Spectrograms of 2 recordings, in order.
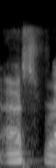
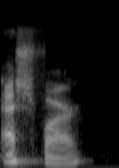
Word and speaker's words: Eshvar: Aparna and Esvar. – Eswar. – No, Esh. It's like Eshvar. I heard her say it. She said it kind of with like an SH sound, I feel like.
